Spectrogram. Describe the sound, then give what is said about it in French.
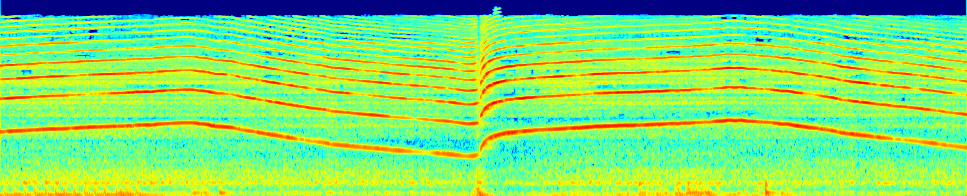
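A violin mimics a police siren with a loud, sustained tone that slowly rises and falls in a wailing sweep, swooping sharply low midway before climbing again. No one speaks. “Une moto sirène de police.”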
